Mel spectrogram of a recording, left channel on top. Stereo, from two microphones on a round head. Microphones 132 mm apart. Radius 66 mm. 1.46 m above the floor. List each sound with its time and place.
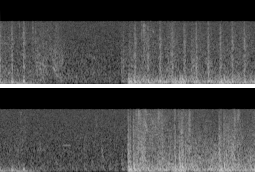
Only background noise.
